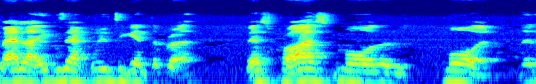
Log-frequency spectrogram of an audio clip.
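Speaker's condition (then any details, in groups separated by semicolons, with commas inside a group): Cerebral palsy; uses wheelchair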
